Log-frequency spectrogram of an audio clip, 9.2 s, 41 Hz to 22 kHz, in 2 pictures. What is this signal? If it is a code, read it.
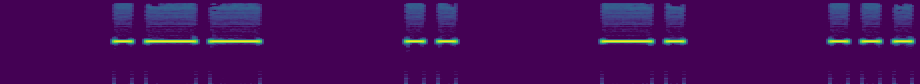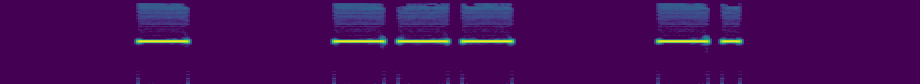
Morse code, heard as a keyed tone, about 15 wpm, spaced as for 8 wpm, 1000 Hz. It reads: WINSTON
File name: qotdfiles / 8wpm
